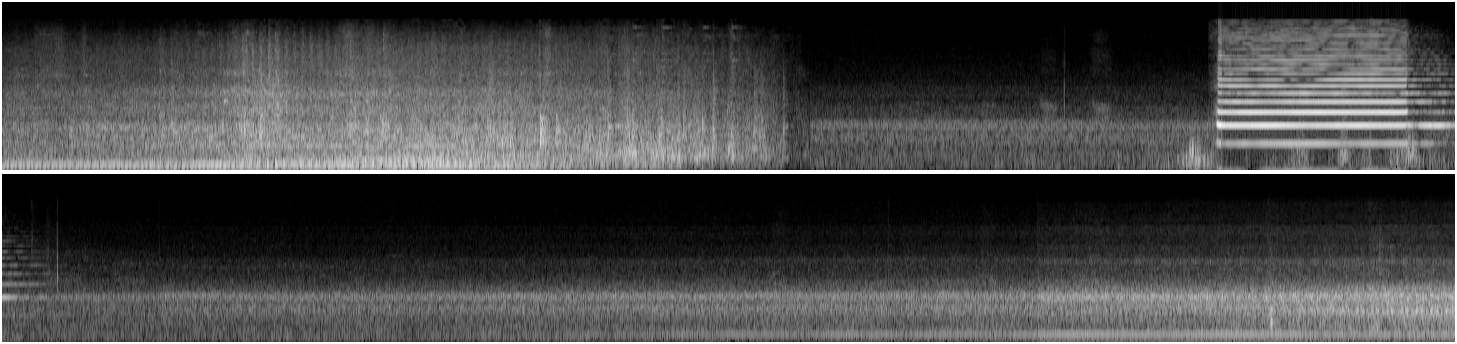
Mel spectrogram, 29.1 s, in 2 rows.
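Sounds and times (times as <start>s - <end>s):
diesel train engine rumble: 0.0s - 29.0s
train wheel clatter: 0.3s - 8.1s, 27.1s - 29.0s
train horn blast: 12.1s - 15.2s.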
